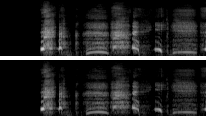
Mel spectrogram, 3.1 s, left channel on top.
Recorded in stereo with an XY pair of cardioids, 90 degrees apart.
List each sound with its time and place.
0.6 s laughter: 30° left; by 3.1 s 40° left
